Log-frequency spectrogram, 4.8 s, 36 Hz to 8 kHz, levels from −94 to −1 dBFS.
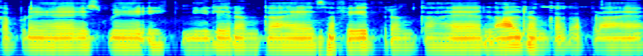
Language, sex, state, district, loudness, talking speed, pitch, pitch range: Hindi, male, Uttar Pradesh, Hamirpur, -32 LUFS, 210 wpm, 105 Hz, 100-105 Hz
